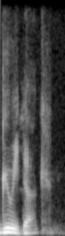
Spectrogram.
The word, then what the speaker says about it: geoduck: He says geoduck is pronounced gooey duck.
